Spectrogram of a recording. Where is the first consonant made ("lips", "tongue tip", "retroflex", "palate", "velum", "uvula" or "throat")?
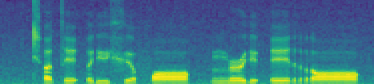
palate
